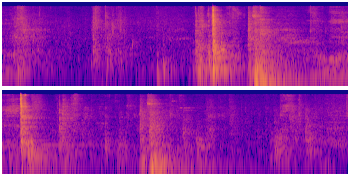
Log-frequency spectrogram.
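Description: Steel door of a General Electric load center (breaker panel) being handled and swung open: a few sharp metallic clicks and clunks, with two heavier low thumps about three and six seconds in.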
